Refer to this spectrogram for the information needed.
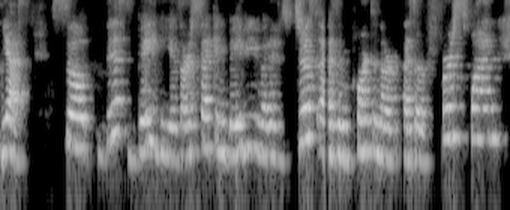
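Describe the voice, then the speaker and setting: Speaking at a fairly slow pace with a French accent, a woman sounds animated, her high-pitched voice lively in intonation, with noticeable background noise behind her. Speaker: network marketing book compiler and event host. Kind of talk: event speech, live-streamed book launch. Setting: live stream video call.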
